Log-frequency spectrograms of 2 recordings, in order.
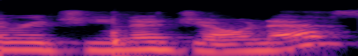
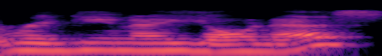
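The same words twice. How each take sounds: First: The name is said with English pronunciation. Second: The name is said with German pronunciation.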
